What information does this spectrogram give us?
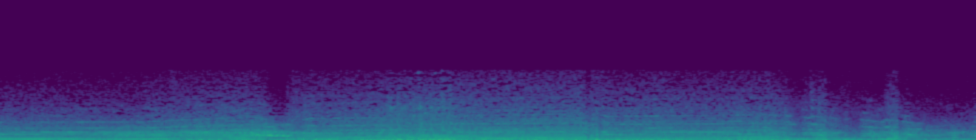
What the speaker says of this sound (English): I don't tend to talk and drive a race car.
